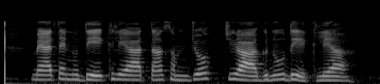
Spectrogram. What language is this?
Punjabi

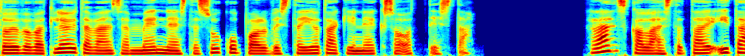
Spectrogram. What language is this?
Finnish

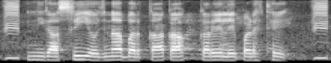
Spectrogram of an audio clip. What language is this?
Chhattisgarhi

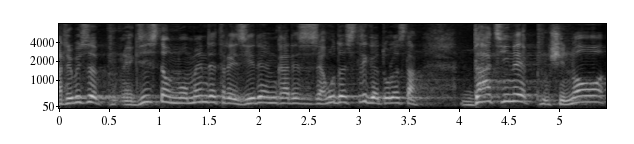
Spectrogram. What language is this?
Romanian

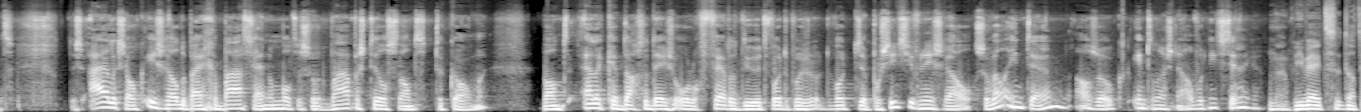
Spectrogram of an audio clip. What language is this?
Dutch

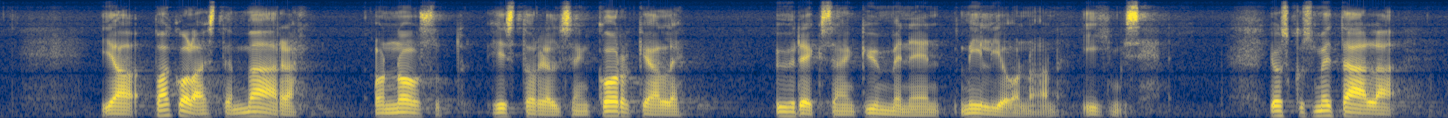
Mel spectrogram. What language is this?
Finnish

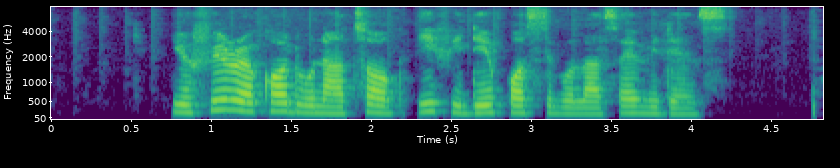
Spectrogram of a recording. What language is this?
Nigerian Pidgin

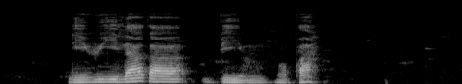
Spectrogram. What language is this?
Tupuri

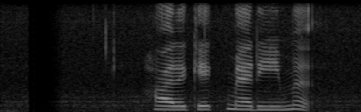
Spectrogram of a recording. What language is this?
Sinhala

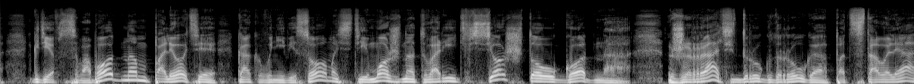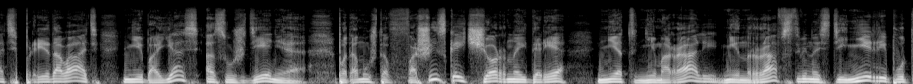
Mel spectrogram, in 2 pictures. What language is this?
Russian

